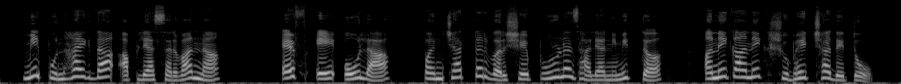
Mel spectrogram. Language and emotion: Marathi, neutral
